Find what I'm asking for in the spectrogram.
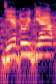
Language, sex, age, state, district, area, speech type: Assamese, male, 30-45, Assam, Lakhimpur, rural, spontaneous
